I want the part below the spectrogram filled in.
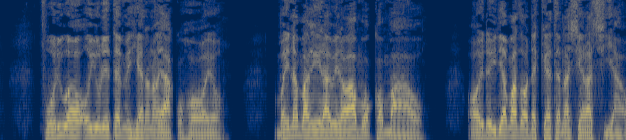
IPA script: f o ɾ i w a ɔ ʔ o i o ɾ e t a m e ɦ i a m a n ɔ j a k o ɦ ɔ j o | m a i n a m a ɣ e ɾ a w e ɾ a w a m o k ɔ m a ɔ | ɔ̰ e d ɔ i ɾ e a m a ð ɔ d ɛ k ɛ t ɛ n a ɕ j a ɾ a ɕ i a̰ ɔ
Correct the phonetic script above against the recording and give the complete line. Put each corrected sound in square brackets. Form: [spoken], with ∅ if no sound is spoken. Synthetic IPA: f o ɾ i w a ɔ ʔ o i o ɾ e t [ɛ] m e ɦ i a [n] a n ɔ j a k o ɦ ɔ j [ɔ] | m a i n a m a ɣ e ɾ a w e ɾ a w a m [ɔ] k ɔ m a ɔ | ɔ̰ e d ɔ i ɾ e a m a ð ɔ d ɛ k ɛ t ɛ n a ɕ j a ɾ a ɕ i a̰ ɔ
